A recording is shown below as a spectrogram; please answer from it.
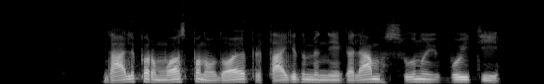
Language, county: Lithuanian, Klaipėda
